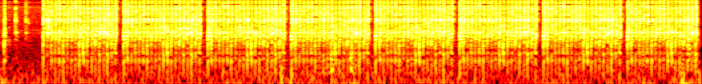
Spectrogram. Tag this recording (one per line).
electronic
display
fast
loud
screen
Braille
rapid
